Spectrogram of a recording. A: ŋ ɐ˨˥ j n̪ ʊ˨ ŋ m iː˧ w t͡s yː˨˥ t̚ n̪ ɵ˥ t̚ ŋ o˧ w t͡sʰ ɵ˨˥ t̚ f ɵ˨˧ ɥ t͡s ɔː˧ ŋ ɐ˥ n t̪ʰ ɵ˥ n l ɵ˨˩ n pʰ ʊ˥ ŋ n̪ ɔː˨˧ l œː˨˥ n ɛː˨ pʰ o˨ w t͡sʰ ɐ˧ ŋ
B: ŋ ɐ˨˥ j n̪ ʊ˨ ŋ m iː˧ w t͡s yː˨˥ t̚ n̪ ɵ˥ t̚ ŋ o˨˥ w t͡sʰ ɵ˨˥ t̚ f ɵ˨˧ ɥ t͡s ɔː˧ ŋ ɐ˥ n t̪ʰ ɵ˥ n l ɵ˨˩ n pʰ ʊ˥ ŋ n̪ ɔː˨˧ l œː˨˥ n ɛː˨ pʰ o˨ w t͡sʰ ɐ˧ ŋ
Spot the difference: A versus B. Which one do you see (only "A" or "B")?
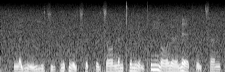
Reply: B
